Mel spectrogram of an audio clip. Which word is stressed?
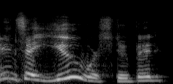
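you. The word 'you' is stressed. Someone else was called stupid. "emphasis being on those individual words"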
